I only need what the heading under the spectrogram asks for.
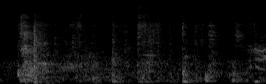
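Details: Mojo and Laddu, two pet dogs, in a play fight while Mojo attacks a toy; loud, brief bursts of snarling and scuffling, separated by short pauses.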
